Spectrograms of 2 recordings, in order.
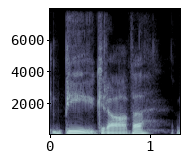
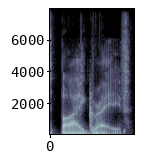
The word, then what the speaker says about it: Bygrave: Well, the Norwegians would sometimes say Bygrave. – I love it. Sounds so good. – Yeah. It actually means a city grave or city diggings. So it's not a particularly uplifting surname to have. But I keep trying to insist on the English pronunciation, which is Bygrave. – Bygrave. Yeah, yeah. – As in Max, but no S.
